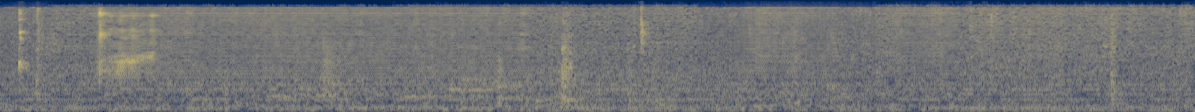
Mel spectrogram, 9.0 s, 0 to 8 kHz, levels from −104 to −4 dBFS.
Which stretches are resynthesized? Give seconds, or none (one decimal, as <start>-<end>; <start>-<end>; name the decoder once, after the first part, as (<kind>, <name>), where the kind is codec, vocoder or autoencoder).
0.7-4.0 (vocoder, Vocos); 5.5-6.3; 6.7-7.2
